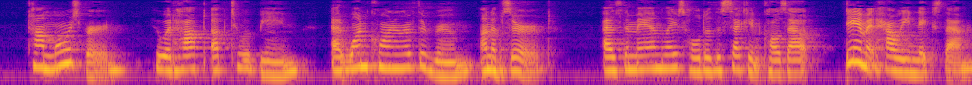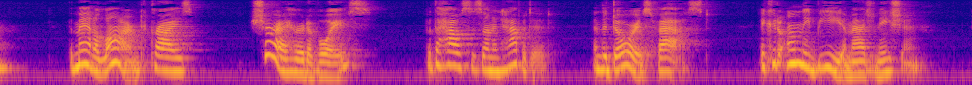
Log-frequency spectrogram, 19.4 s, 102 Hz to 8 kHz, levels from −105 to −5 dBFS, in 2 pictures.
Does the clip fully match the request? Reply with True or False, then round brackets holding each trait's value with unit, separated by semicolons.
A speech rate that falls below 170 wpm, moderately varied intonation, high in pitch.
False (175 wpm; 3.9 semitones; 225 Hz)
